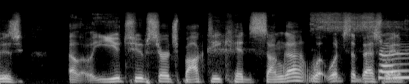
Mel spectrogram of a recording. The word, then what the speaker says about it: Sangha: And Sangha is SANGHA. Like Sangha. Yes, because it's Mahaprana Ga. Yes, in Sanskrit.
